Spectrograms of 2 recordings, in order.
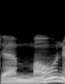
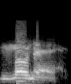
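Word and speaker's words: Mone: Tim, not sure how you pronounce his name. Brian, is it Moan or Monae? It's Monae.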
